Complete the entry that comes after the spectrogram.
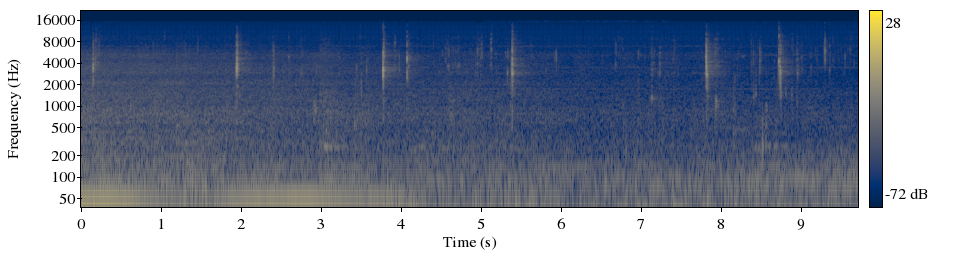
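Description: A man chewing a mouthful of rice and fried fish close to a clip-on microphone: scattered sharp, wet mouth clicks and smacks, about six of them, over quiet background. A low rumble fades out in the first second.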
